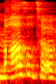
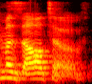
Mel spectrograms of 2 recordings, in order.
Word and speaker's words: mazal tov: They learn how to use the Hebrew words in an American accent, right? And they learn mazel tov instead of mazal tov.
